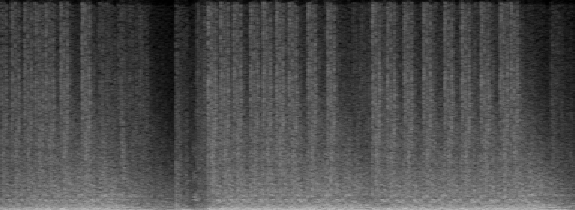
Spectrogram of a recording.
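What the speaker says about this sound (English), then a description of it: "I think we're gonna go assault rifle." Assault rifle gunfire in the video game Mass Effect, with sustained rapid automatic bursts, loud and close, briefly pausing before resuming dense firing.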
